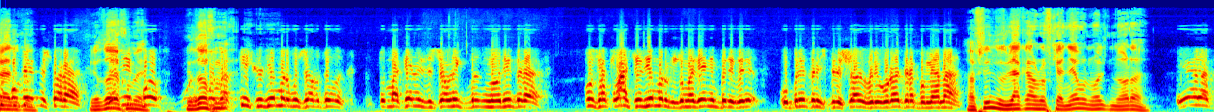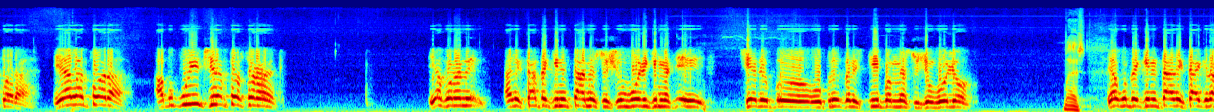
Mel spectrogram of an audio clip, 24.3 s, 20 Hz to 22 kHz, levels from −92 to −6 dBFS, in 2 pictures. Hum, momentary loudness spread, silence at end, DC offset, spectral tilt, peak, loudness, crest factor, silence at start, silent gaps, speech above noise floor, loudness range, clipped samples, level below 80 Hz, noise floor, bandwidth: none; 7 LU; 0 s; under 0.1%; -5 dB/octave; 0 dBFS; -12 LUFS; 12 dB; 0 s; none; 33 dB; 3 LU; under 0.1%; -40 dBFS; -45 dBFS; 16.5 kHz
